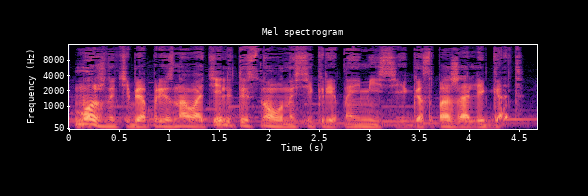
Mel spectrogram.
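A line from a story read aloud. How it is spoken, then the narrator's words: Grumbling. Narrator (Russian): проворчал бородач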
